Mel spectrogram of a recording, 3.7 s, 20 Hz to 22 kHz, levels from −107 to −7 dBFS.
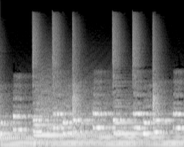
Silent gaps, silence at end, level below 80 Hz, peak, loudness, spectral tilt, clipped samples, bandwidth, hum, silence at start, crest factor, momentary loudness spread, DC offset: none; 0 s; -28 dBFS; -2 dBFS; -17 LUFS; -8.5 dB/octave; under 0.1%; 15.5 kHz; none; 0 s; 14 dB; 2 LU; under 0.1%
